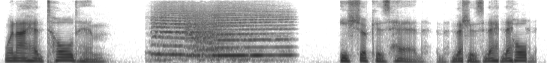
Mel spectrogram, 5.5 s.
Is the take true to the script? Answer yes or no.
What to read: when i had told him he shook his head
no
